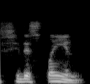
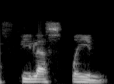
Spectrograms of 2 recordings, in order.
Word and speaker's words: Filastin: Sebagian orang Arab bilangnya Filistin. Tapi mungkin yang lebih tepatnya adalah Filastin. Filastin. Itu kalau yang betul-betul lahjah pengucapan yang betul.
